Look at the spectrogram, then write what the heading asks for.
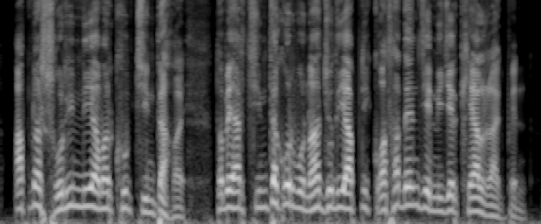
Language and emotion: Bengali, fearful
